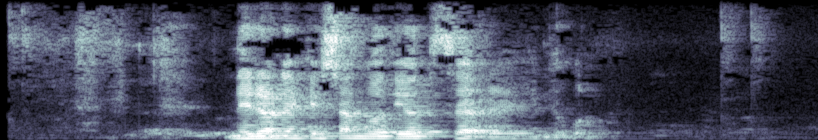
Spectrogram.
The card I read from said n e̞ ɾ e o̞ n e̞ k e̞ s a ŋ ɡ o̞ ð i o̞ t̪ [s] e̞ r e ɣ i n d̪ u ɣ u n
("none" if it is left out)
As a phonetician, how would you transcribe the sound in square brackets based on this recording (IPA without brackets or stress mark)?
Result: s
